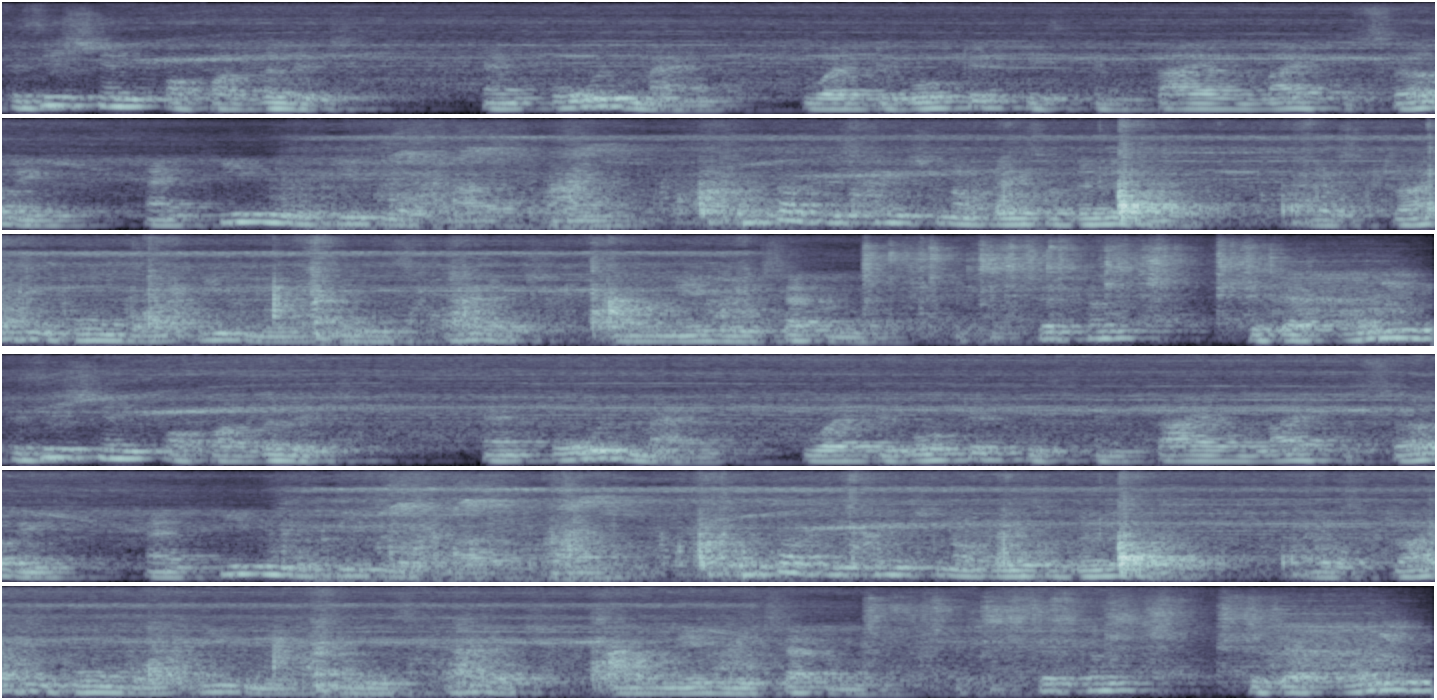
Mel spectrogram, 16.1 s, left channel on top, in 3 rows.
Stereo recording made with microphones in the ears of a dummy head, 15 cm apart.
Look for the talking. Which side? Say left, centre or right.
centre.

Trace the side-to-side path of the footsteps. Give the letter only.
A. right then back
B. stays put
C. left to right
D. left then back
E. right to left
E.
